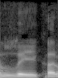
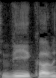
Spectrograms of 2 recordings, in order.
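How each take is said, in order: First: Вейкар as "vey-KAR", v followed by an e-glide; common mispronunciation. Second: Викар as "vee-KAR", two syllables; "ve" and "i" merged into one "vi" in Викар; correct pronunciation. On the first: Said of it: "не Вейкар, многие очень ошибаются". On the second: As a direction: say Викар with an "ee" straight after the v. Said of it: "Надо сказать Викар, не Вейкар". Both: Shown as a demonstration.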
